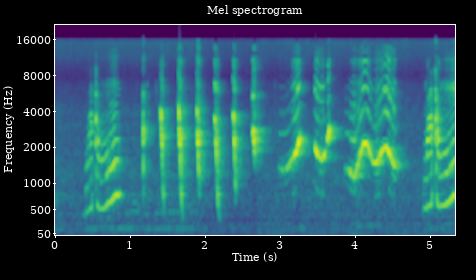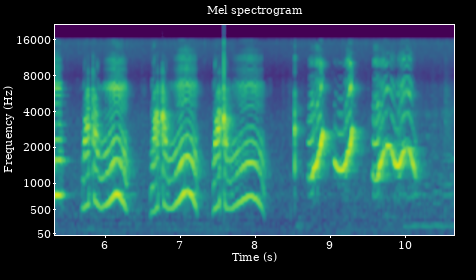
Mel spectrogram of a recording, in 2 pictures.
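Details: A talking pet parrot (rescued, uncaged): a quick run of clipped, nasal notes, then a string of wavering, speech-like phrases about one per second, over a faint low hum.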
